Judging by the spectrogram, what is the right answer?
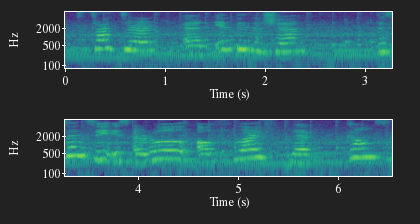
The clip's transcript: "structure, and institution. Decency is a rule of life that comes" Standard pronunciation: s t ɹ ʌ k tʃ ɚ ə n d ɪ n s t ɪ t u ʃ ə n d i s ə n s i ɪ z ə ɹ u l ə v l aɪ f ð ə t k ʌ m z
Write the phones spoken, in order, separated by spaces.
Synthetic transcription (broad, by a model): s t ɹ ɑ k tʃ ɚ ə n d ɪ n t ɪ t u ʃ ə n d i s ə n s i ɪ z ə ɹ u l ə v l aɪ f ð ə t k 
